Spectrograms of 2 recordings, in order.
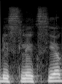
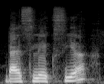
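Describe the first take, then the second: First: The first syllable sounds like 'dis'. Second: The first syllable sounds like 'die'. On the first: The speaker calls it right. "डिसलेक्सिया को" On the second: The speaker calls it wrong. "यहाँ पर इसका उच्चारण गलत दिया हुआ है"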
